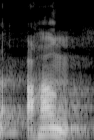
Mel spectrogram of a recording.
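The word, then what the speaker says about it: ahaṃ: अह करके शब्द नहीं, अह कहा तो उसका अर्थ अलग है।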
